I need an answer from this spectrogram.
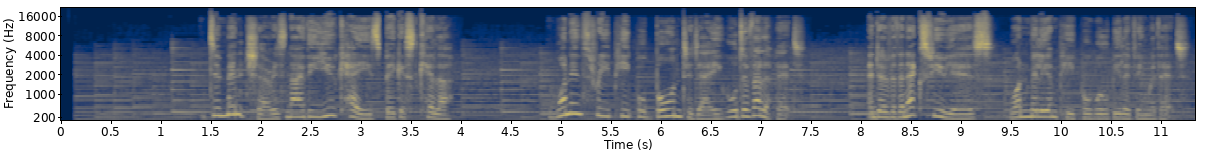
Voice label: Narrative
